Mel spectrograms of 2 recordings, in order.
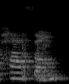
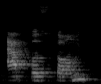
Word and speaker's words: apothem: plan so some vocabulary and apothem sometimes pronounced at both thumb is that perpendicular segment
